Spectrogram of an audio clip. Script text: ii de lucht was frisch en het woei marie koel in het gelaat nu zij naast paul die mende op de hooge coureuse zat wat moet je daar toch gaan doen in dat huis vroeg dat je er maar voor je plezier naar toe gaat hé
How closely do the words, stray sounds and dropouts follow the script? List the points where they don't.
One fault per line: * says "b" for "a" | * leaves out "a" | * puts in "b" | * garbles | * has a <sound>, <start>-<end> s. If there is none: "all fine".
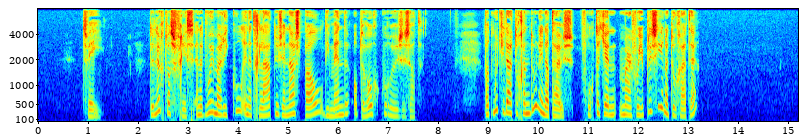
all fine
